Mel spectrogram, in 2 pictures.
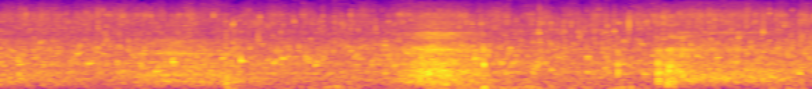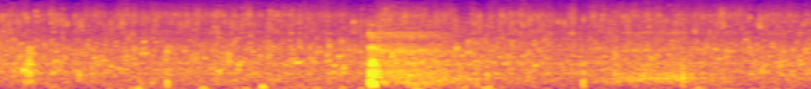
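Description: Faint, steady outdoor background hiss, with a few soft rustles and a sharper click about six seconds in.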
